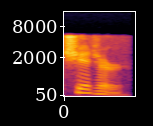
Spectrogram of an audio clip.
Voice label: "chitter", English

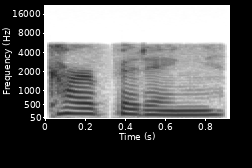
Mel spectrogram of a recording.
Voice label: "carpeting", English

